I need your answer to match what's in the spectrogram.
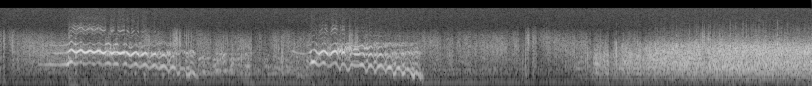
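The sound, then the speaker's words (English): A man from Providence, Rhode Island, imitates a horse whinny twice on stage at Town Hall: two loud, quavering, descending neighs, one after the other, followed by a steady rush of broad noise like applause. “Final imitation is a horse.”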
